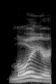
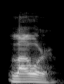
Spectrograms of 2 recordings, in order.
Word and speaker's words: Lauer: tonight it is a privilege to have lawyer here actually I want to make sure I'm pronouncing your last name right is that right lower low ran low so it is a privilege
